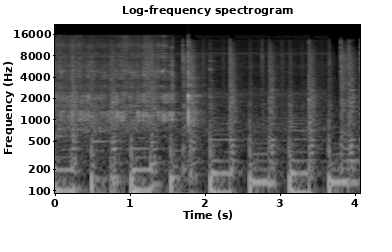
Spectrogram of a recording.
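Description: Metal spoon stirring sugar and cocoa into water in a stainless steel saucepan, with a scraping sound against the pan, over background music with a steady beat.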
